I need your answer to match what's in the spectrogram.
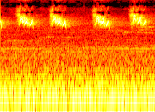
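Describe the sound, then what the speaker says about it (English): A small bird chirps four times at an even pace, each a bright, quick warbled burst. It sounds moderately close over a quiet, low background hum. "I hear a chirping bird."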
